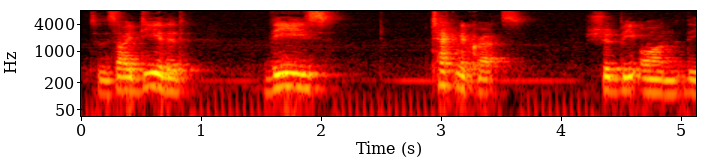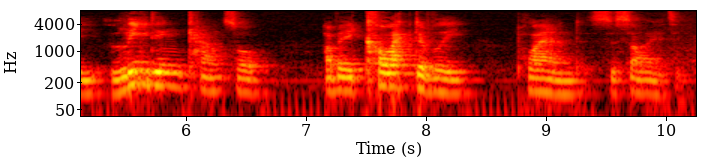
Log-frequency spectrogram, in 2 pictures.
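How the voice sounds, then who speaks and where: A man delivering a university history lecture in a measured, deliberate way, often checking in with "okay" and starting points with "so". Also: mid-range voice. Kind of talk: academic lecture. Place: lecture room. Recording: echoey lecture room.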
